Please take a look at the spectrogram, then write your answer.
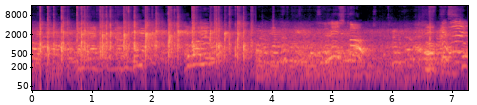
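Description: A small outdoor crowd gathered around a street cool drink bottle matching game claps briefly in scattered bursts, mixed with chatter and a voice talking over the claps.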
